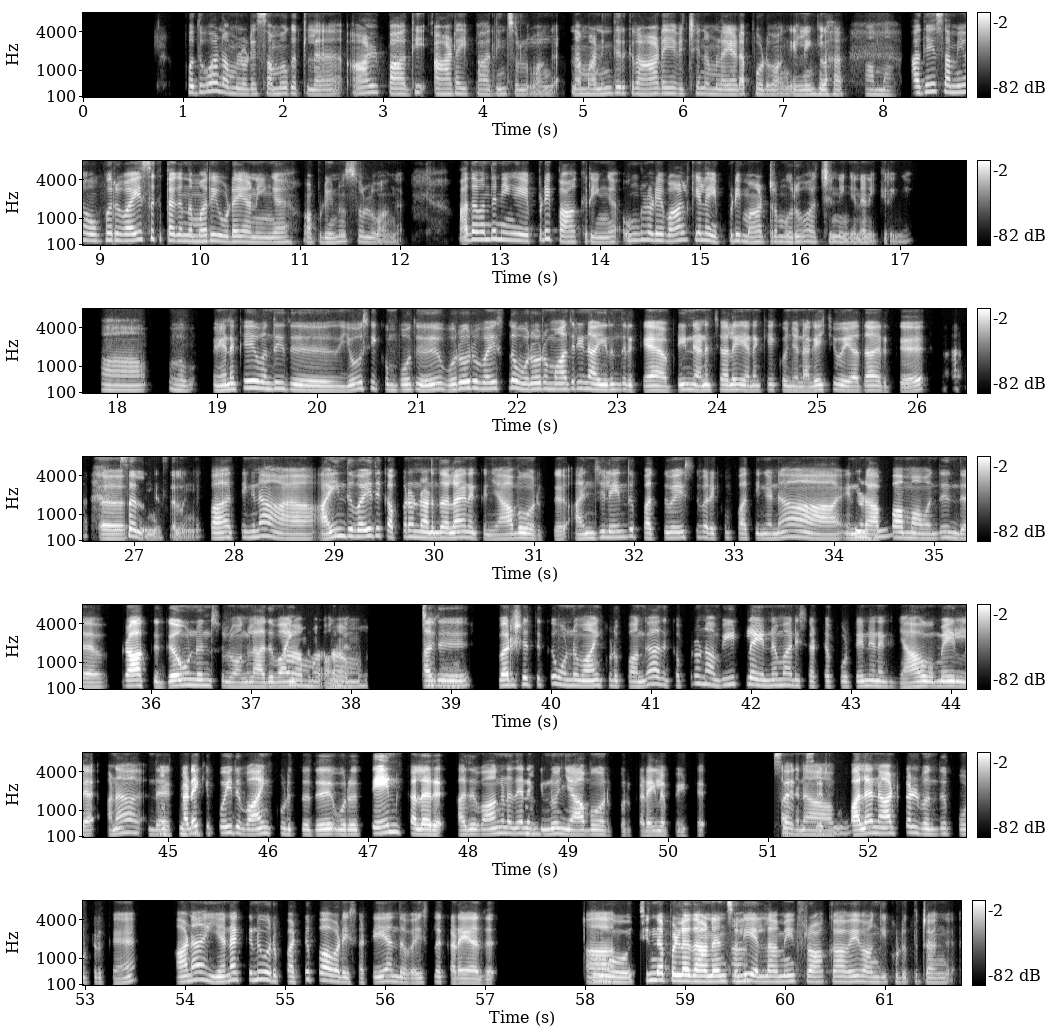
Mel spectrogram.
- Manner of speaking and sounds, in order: laughing while speaking: "இல்லேங்களா!"; laugh; laugh
- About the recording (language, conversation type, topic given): Tamil, podcast, வயது அதிகரிக்கத் தொடங்கியபோது உங்கள் உடைத் தேர்வுகள் எப்படி மாறின?
- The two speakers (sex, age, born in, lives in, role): female, 35-39, India, India, host; female, 45-49, India, India, guest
